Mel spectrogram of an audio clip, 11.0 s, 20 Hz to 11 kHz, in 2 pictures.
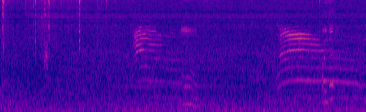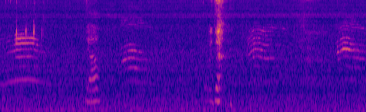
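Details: Frightened TNR cat Chanta, formerly Nyaa, crying and thrashing after capture, kept in a bathroom during Typhoon No. 10, September 2020; a run of repeated, drawn-out, wavering meows, some rising then falling, over low rumbling background noise.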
